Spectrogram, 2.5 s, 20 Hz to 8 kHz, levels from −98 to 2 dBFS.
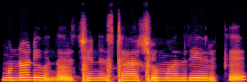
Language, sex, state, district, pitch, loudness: Tamil, female, Tamil Nadu, Namakkal, 215 Hz, -13 LUFS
